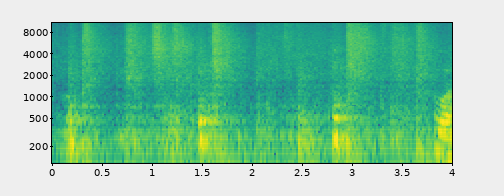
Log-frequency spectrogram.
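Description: Repeated short grunts of effort from a sambo wrestler, one or two a second, as he drills quick gripping throw entries on the mat, with jacket and foot noise.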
